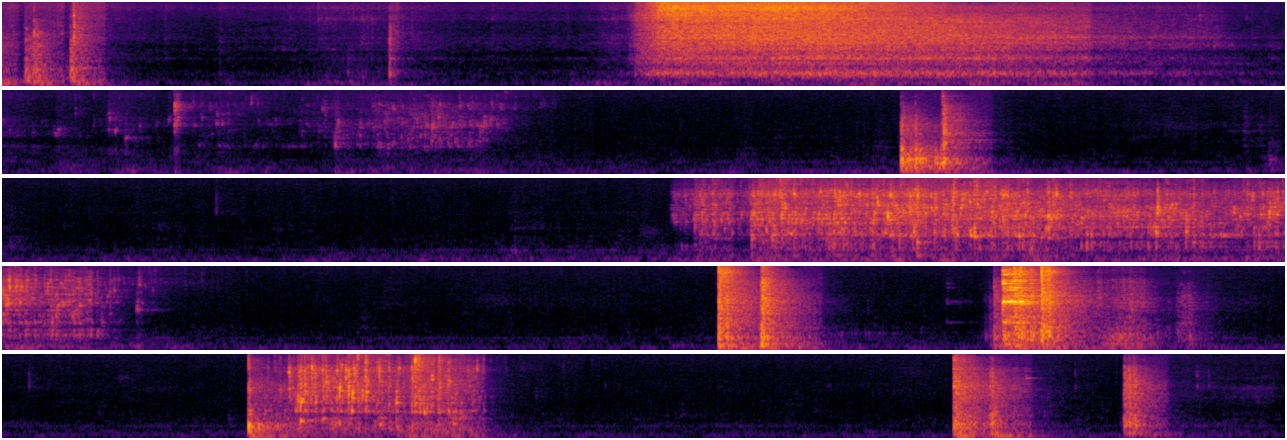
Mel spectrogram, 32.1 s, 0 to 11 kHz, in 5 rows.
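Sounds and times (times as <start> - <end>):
liquid pouring into a pot: 1.4 - 9.1, 16.2 - 19.9, 26.9 - 28.1.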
